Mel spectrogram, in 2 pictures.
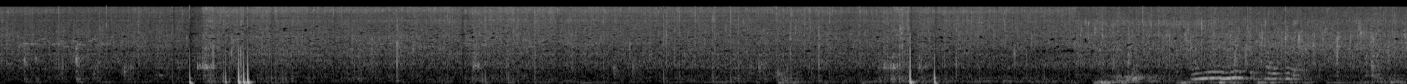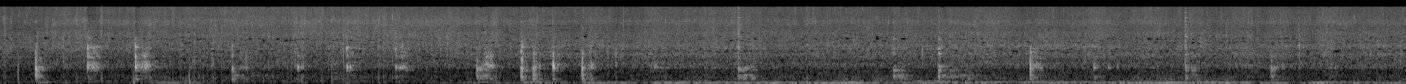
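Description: Diced carrots sizzling in hot oil in a nonstick frying pan, a steady hiss. From about halfway through, a spatula scrapes and taps against the pan as they are stirred.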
